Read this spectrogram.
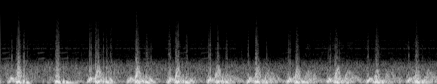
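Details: Pregnant woman using a home fetal heartbeat Doppler, unsure how to use it and struggling to find the heartbeat: rapid, regular whooshing pulses at about 150 a minute, typical of a fetal heartbeat on Doppler.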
